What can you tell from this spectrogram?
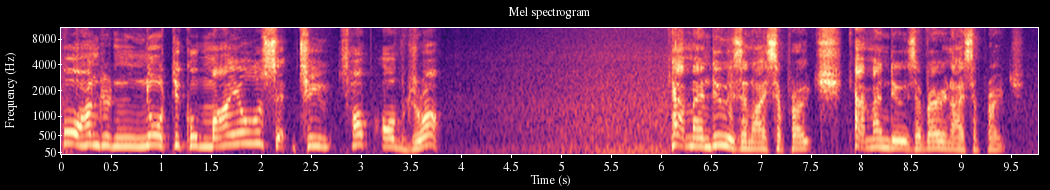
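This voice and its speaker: High-voiced, unhurried joking streamer man. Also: a little mellow, slight background noise. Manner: joking, teasing, laughs often. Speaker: flight sim livestreamer. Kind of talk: casual chat with viewers.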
